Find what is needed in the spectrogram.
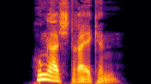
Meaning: dative plural of Hungerstreik
- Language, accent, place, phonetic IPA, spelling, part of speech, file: German, Germany, Berlin, [ˈhʊŋɐˌʃtʁaɪ̯kn̩], Hungerstreiken, noun, De-Hungerstreiken.ogg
